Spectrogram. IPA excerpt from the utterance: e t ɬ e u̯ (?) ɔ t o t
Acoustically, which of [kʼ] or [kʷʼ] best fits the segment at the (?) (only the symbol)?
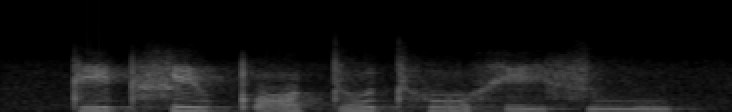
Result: kʼ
